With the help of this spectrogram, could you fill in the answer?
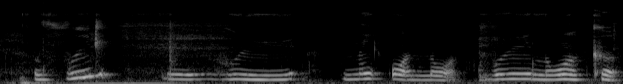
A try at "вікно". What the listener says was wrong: так тільки тут не ни а літерка т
